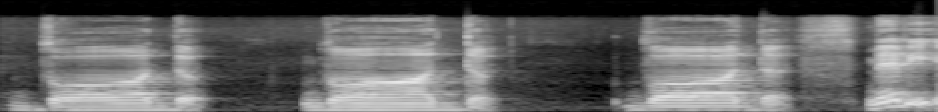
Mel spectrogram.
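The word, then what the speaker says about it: ضاد: When you touch the left side of your tongue lower with the lower teeth on the side you can pronounce it easily as like Dad.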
